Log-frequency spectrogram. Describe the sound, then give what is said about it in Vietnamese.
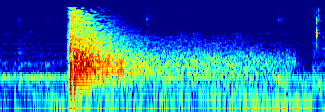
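A single sharp gunshot cracks out near tents, then its loud report decays slowly over about two seconds, followed by a faint click. “Bên ngoài vang lên một tiếng hồn lớn, lại thêm một tiếng súng nữa đã vang lên.”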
